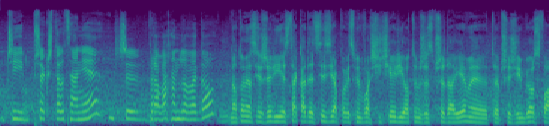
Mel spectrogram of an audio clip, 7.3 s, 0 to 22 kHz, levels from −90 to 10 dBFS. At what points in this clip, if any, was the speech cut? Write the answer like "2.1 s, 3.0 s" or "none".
1.5 s, 3.0 s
